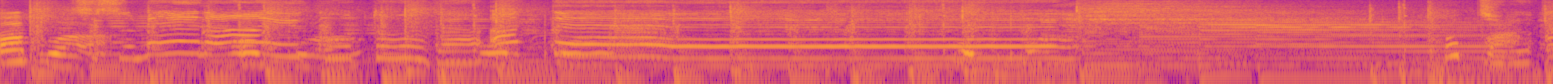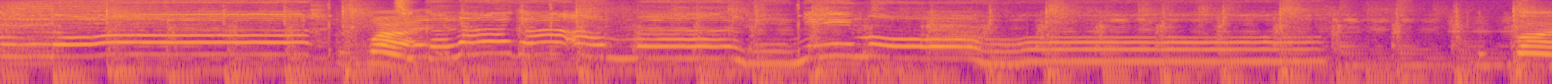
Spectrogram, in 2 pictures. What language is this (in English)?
Russian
